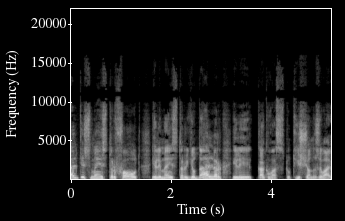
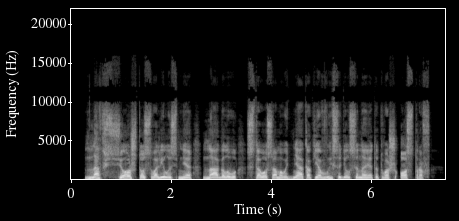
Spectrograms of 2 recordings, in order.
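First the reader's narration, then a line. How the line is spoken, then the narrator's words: Plain. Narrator (Russian): ответил агроном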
